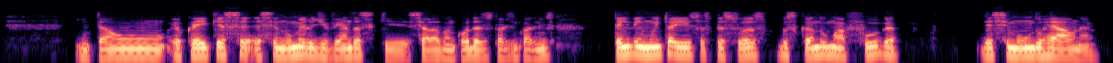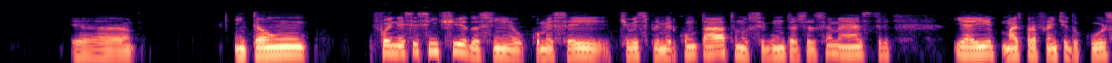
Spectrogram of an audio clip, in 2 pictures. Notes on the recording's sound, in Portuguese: A gravação do episódio foi realizada remotamente, podendo acarretar interferências no áudio.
